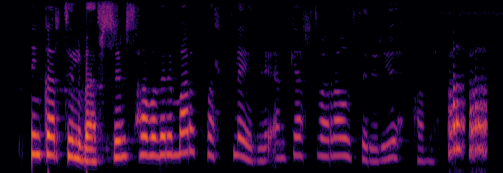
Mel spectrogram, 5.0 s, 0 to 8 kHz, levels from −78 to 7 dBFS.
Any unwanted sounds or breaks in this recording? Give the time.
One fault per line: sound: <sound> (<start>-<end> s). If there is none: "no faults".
sound: dropout (0.2-0.3 s)
sound: laugh (4.5-4.9 s)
